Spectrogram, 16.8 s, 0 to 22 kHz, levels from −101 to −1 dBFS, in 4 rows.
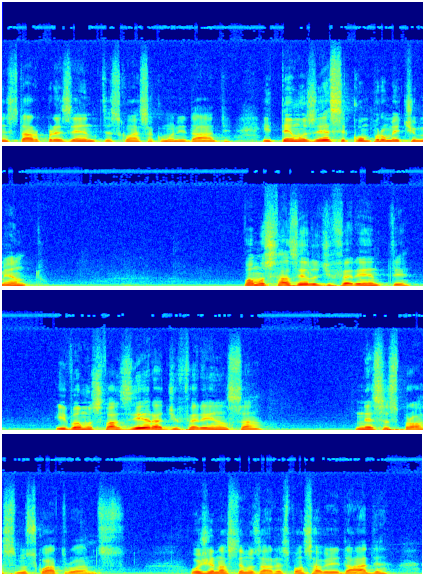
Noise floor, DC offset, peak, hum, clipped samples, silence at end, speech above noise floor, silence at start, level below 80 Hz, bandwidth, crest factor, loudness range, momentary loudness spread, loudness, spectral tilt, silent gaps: -52 dBFS; under 0.1%; -6 dBFS; none; under 0.1%; 0.35 s; 29 dB; 0 s; -42 dBFS; 19 kHz; 20 dB; 6 LU; 12 LU; -24 LUFS; -7 dB/octave; none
